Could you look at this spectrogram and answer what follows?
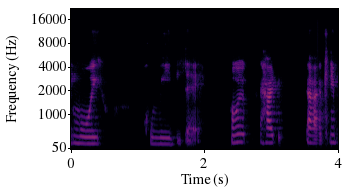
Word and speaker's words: humilde: El padre es católico, es y muy humilde. Can you pronounce that? Humilde. Humilde. Remember the H is silent, so pretend like it's not there.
